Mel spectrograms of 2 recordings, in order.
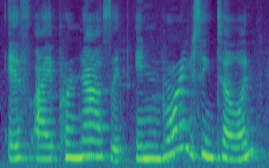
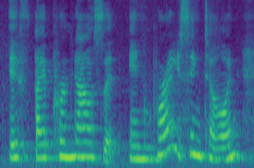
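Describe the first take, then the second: Both takes have the same delivery.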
